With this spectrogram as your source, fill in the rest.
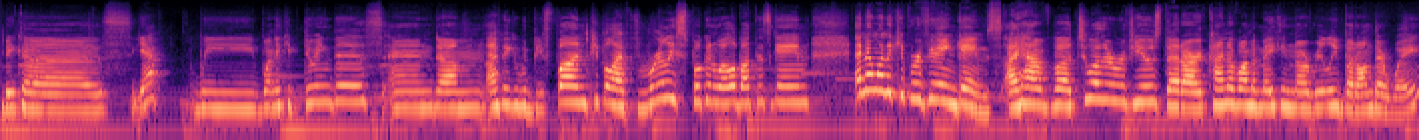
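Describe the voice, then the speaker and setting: With music in the background, the speaker has a Portuguese accent. The pace is moderate, with ordinary pitch variation. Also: woman. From Portugal. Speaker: streamer. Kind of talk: casual chat. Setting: live stream.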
